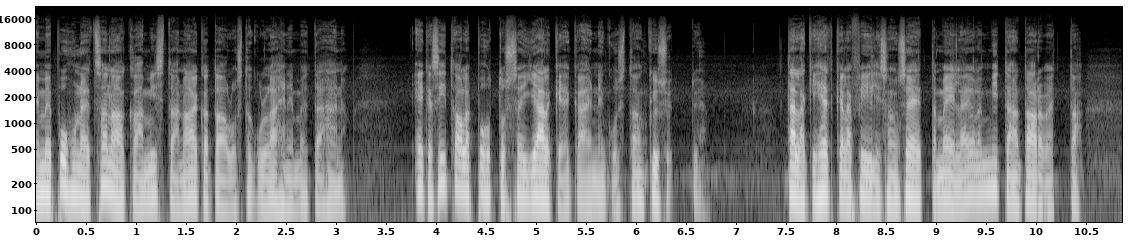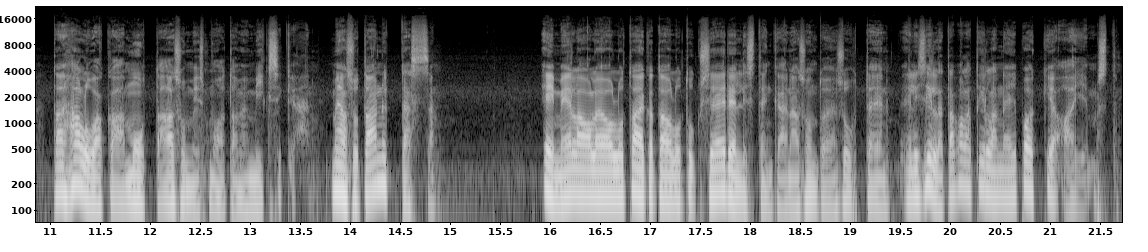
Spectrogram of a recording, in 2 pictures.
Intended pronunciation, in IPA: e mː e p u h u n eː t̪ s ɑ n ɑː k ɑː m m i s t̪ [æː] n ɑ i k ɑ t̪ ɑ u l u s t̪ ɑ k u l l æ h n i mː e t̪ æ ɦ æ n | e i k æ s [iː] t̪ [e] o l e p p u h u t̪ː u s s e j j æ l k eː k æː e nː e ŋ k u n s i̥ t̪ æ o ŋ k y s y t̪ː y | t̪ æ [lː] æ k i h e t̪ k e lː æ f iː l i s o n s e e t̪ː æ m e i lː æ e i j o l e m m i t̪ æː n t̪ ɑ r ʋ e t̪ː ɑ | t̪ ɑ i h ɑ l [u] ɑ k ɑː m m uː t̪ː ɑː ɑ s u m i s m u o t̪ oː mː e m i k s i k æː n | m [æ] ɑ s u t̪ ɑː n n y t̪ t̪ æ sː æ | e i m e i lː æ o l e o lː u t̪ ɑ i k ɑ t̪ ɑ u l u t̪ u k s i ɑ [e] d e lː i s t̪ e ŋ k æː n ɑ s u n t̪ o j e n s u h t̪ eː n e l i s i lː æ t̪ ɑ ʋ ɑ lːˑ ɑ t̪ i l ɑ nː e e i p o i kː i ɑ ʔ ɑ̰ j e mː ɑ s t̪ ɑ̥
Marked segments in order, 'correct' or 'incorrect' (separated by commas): correct, correct, incorrect, correct, correct, incorrect, correct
